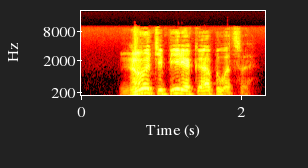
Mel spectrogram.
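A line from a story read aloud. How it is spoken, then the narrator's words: Dull, faded voice. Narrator (Russian): потускневшим голосом сказал Батурин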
